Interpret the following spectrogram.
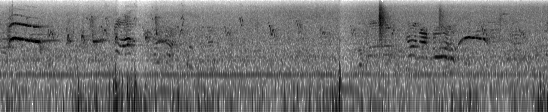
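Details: Meerkats at Lion Park, Chartwell, Africa, give short, high chirps and squeaky upswept peeps over a steady mechanical hum.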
